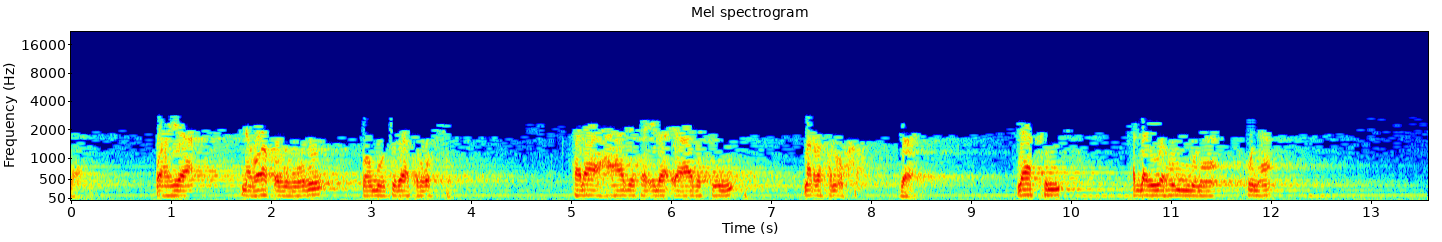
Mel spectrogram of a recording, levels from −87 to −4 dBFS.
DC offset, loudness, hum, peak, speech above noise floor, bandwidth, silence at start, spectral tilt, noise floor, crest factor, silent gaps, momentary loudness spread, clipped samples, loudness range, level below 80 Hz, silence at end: under 0.1%; -17 LUFS; none; -2 dBFS; 24 dB; 2.9 kHz; 0 s; -15 dB/octave; -40 dBFS; 16 dB; none; 20 LU; under 0.1%; 3 LU; -46 dBFS; 0.05 s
